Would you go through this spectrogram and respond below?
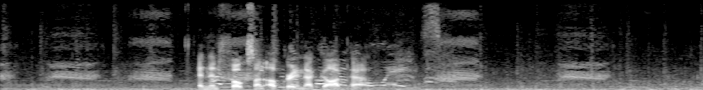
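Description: Crows caw in the video game Vikings Wolves of Midgard, with a cluster of harsh, loud calls in the middle and fainter caws before and after, while someone talks over them.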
